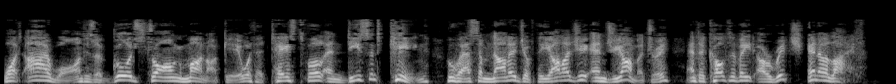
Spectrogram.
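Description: A man's voice: a little high, big pitch swings, moderate pace, few pauses, fairly bright tone, slightly rough, no echo, voice pushed up, full character voice. A male narrator plays a lazy, pompous grown son in a comic audiobook. He declaims in grandiloquent, indignant style, haughty and theatrical, ready to bellow at any slight. The recording is close and dry. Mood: haughty, exasperated.

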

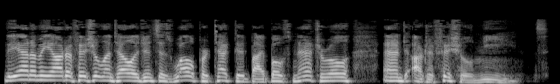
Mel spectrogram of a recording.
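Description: A man voicing a formal, logical artificial intelligence robot leader in an audiobook, explaining things in precise, measured language. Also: a little high, no room sound, voice pushed up, close to an everyday voice. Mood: measured, resigned. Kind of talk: audiobook character dialogue.

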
